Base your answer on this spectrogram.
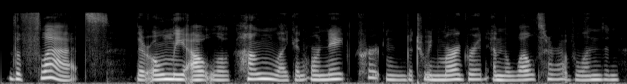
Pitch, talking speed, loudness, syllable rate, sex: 225 Hz, 160 wpm, -15 LUFS, 4.7 syllables/s, female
